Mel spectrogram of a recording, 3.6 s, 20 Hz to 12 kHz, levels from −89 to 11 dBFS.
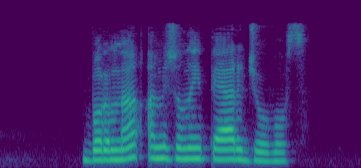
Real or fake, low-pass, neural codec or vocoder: fake; 7.2 kHz; codec, 16 kHz, 1.1 kbps, Voila-Tokenizer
